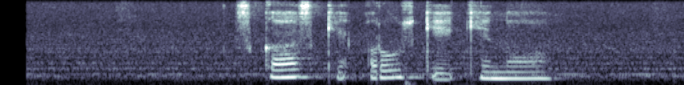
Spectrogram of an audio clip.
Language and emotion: Russian, sad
